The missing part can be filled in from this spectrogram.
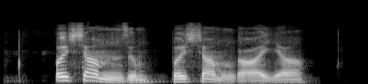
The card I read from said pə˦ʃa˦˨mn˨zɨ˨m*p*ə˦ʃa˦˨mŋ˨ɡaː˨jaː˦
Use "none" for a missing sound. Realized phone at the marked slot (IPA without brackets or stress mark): p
